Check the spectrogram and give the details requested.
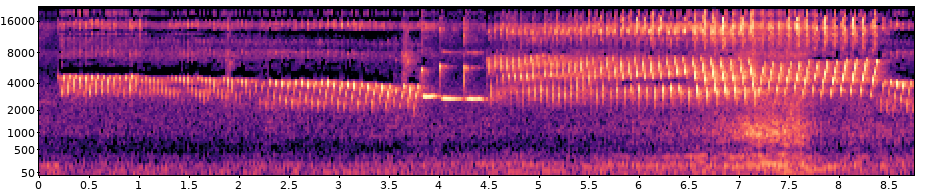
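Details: Canary training song for other canaries, in quick drilling phrases: a long thin trill, a lower pulsed trill, brief whistled and clicking notes, then a rapid bright trill, with a soft low rumble in the background.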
